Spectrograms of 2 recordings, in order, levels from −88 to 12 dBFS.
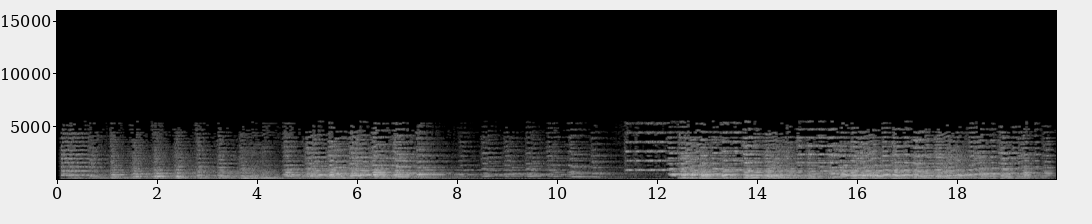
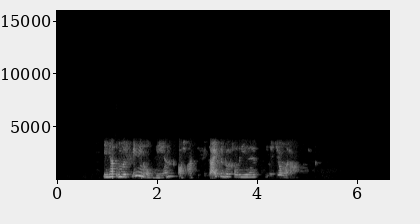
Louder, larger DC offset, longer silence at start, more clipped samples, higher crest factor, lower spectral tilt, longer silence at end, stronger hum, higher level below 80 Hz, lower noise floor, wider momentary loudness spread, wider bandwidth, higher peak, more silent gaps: first, -24 LUFS vs -33 LUFS; first, 0.3% vs under 0.1%; second, 0.05 s vs 0.9 s; neither; about the same, 18 dB vs 22 dB; first, -10.5 dB/octave vs -8.5 dB/octave; second, 0 s vs 1.85 s; neither; first, -46 dBFS vs -82 dBFS; second, -45 dBFS vs under -90 dBFS; first, 17 LU vs 14 LU; first, 5.8 kHz vs 4 kHz; first, -6 dBFS vs -14 dBFS; neither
